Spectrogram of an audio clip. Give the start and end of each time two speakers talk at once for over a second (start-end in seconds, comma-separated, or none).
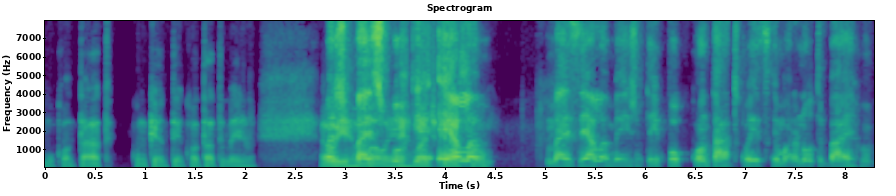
2.8-4.4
